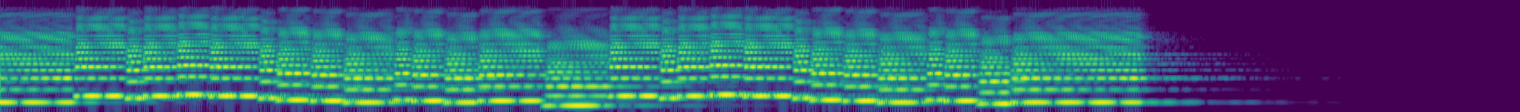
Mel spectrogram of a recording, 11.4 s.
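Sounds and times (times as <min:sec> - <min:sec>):
accordion: 0:00.0 - 0:09.0.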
